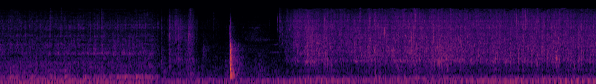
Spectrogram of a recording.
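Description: Water from a pipeline connection pours into a bucket, a faint trickle that gives way to a steadier, fuller rush of flowing water after a sharp knock, heard alone without talk.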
